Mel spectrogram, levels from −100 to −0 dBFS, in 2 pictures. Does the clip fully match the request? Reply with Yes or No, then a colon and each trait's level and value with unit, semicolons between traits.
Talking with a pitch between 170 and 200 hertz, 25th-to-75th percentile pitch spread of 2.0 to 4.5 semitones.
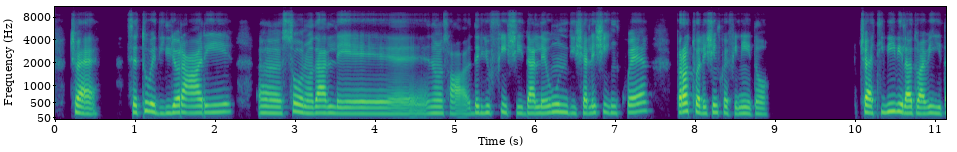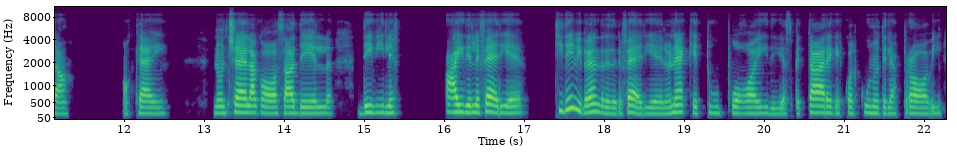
Yes: high, 190 Hz; narrow, 2.5 semitones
